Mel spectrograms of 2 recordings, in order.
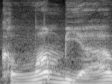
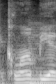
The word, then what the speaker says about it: Colombia: So in Spanish, instead of Colombia, like you say in English, you say Colombia. In Spanish, you're going to say Colombia, Colombia.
